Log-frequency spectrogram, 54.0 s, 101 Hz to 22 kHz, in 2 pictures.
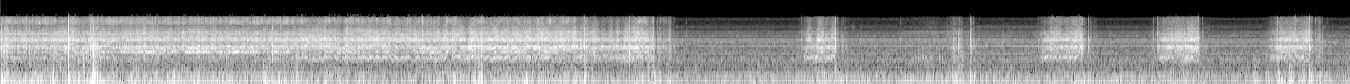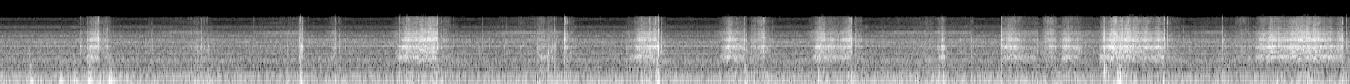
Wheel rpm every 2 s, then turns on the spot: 70, 70, 70, 70, 60, 60, 40, 0, 10, 0, 20, 20, 20, 10, 0, 0, 0, 20, 10, 0, 10, 10, 10, 10, 30, 20, 40.
36-38 44-46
